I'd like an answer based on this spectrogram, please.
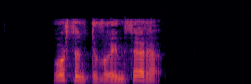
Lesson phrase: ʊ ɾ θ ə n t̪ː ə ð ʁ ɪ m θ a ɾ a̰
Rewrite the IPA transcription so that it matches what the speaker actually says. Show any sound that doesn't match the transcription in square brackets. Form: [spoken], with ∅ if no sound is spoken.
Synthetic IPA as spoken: ʊ ɾ θ ə n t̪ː ə [v] ʁ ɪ m θ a ɾ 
